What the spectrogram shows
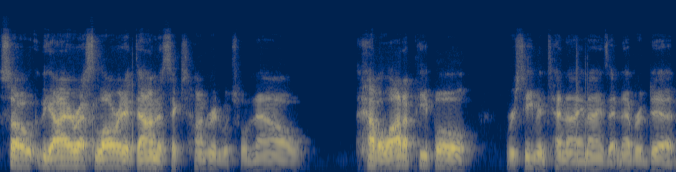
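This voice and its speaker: Using a normal speaking voice, a man talks at a moderate pace and a medium pitch with fairly even intonation. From Massachusetts. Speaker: accountant. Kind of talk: interview.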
